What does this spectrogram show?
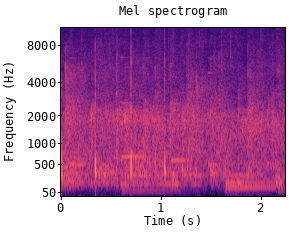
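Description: A crowd claps steadily for a couple of seconds, a dense, even patter of many hands, with a few faint voices humming underneath.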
